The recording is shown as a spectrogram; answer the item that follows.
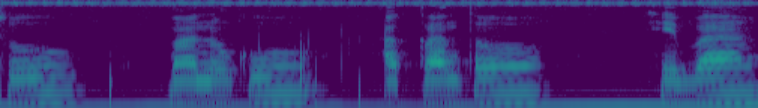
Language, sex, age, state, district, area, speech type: Odia, female, 45-60, Odisha, Ganjam, urban, spontaneous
